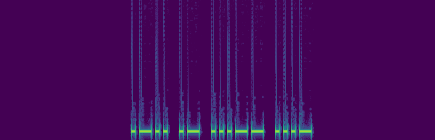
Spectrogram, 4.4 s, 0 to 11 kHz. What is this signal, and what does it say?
Morse code, heard as a keyed tone, about 31 wpm, 700 Hz. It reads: LA3V
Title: DXCC-100 Call Signs - 4 Characters - 30wpm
